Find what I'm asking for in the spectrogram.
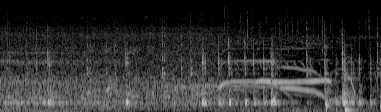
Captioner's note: drum beats; people cheer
